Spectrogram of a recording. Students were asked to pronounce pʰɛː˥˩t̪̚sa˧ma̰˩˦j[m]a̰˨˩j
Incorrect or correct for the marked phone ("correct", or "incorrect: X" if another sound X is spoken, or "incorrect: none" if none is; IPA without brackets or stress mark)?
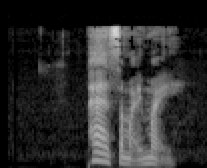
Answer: correct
